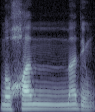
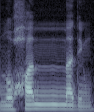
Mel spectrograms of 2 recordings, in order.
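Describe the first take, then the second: Both takes have the same delivery.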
